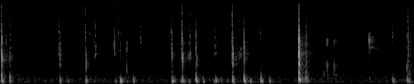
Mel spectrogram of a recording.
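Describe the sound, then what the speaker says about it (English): Rapid, uneven keystrokes on a computer keyboard, typing a command during a StrataLink 24 radio firmware upgrade; close, crisp clicks in irregular bursts with one sharper key strike, no voice. "We're going to type the following command: tftp -i,"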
